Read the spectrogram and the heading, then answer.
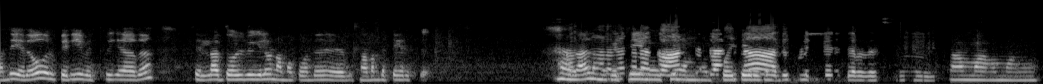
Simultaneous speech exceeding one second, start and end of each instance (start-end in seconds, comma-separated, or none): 5.7-7.8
